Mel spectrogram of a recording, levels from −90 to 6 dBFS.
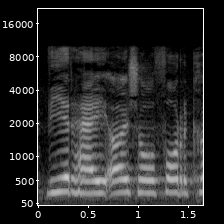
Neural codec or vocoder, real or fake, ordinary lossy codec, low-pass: vocoder, 24 kHz, 100 mel bands, Vocos; fake; none; 9.9 kHz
